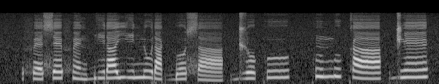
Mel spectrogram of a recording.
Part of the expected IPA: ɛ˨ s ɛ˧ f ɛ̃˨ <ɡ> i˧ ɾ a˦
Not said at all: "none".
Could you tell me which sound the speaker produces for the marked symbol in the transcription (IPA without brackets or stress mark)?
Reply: ɡ͡b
